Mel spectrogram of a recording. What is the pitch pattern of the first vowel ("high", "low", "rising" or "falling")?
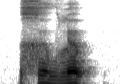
low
